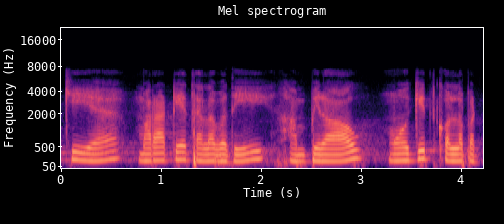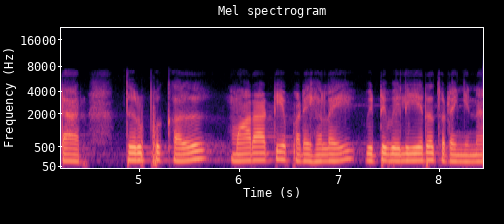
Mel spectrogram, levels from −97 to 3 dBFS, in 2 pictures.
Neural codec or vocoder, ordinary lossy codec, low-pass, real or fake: none; none; none; real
